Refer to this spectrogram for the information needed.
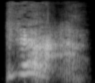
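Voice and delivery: very high, loud "gah"; startled yelp. Acted. Joe startled by Skippy's avatar, yelping. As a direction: yelp as if caught off guard.

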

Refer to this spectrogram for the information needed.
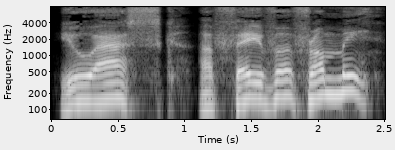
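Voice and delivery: slow, hoarse and scratchy. Acted. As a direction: rasp it slowly like a mob boss. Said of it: "He said that in a hoarse, scratchy voice".

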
